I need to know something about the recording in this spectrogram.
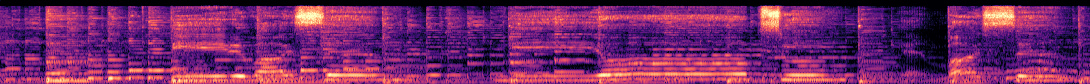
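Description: Bouzouki and acoustic guitar playing a Turkish song together, the guitar strummed under the bouzouki's plucked melody, with a man singing long held notes.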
